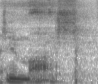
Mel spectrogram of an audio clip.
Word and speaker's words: Dumas: Well, it's something about the French, they don't pronounce the S's, you know, it's like Alexander Dumas, not yeah. Dumas.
